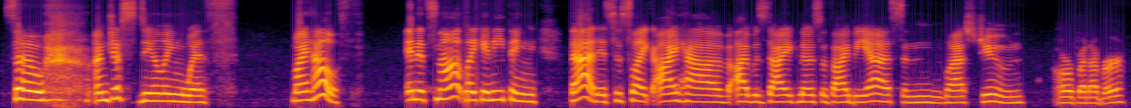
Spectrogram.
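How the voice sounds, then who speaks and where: A woman in her thirties chats casually as host, frank and loose with plenty of fillers. Her voice sits at an ordinary middle pitch. The sound is dry and close. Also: slow, no room sound. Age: 30s. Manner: chatty and frank, with frequent laughs and fillers. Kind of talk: casual chat.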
